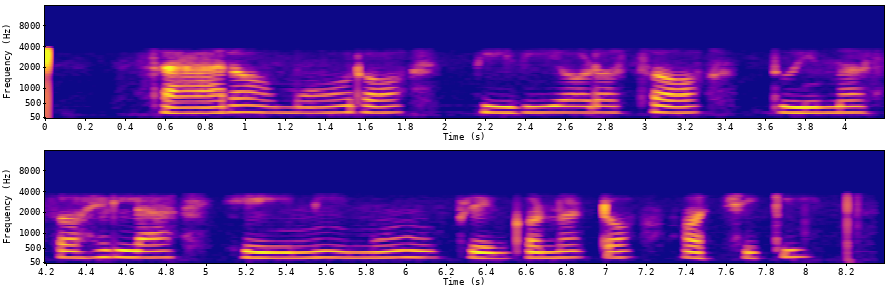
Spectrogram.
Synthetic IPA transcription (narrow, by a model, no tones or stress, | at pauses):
saɾɔmɔwɾɔpiɾiɔɽɔsɔd̪ujmasɔɦelahejnimũpɾeɡɔnaʈɔː | t͡ʃʰiki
